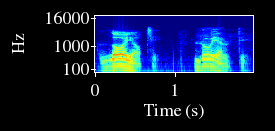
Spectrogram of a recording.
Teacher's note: by the way listen to the stress in the word loyalty stress is on the first syllable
